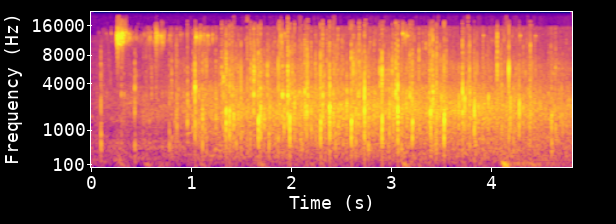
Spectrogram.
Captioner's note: audience applauds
